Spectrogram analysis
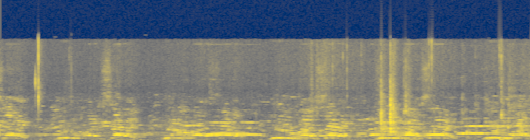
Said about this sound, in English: This was yesterday in Florida, in near Mar-a-Lago, President Trump and his motorcade driving through the Florida area and being cheered by a huge crowd, and he waved to them.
